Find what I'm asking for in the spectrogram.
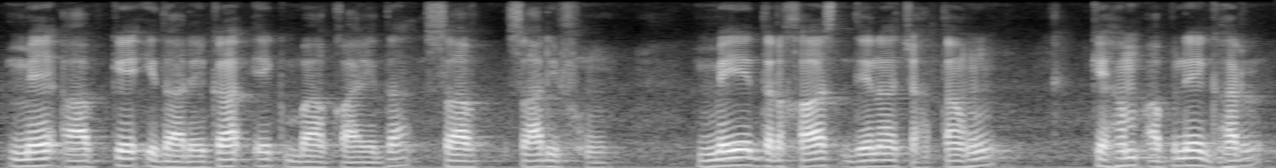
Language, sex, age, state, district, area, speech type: Urdu, male, 30-45, Delhi, North East Delhi, urban, spontaneous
